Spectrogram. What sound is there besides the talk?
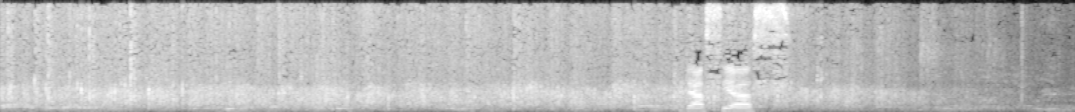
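audience applause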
